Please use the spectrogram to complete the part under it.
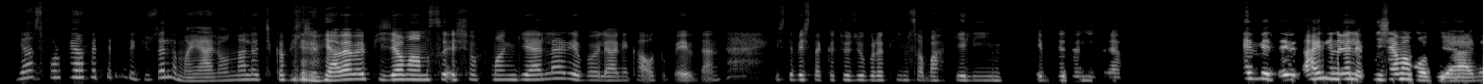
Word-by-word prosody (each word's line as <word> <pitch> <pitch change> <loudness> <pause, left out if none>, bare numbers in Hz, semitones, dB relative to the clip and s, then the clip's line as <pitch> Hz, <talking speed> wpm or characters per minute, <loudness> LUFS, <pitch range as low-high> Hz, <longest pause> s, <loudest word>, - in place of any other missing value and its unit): Ya, 300 +5 -7
spor 320 -1 -13
kıyafetlerim 330 +2 -8
de 275 - -13
güzel 255 +9 -9
ama, 175 -7 -10
yani, 165 +2 -5
onlarla 220 +4 -8
çıkabilirim. 220 -4 -4
Ya, 195 -1 +5
ben, 230 +2 +8
böyle, 245 0 +2
pijamamsı 225 0 +2
eşofman 225 -1 -7
giyerler 230 +5 -3
ya 225 -5 -3
böyle 200 -1 -8
hani. 185 0 -7
Kalkıp - - -13
evden, 475 -1 -8 0.5
işte, 230 0 -14
"5 220 0 -5
dakika 210 0 -12
çocuğu 210 -1 -8
bırakayım 200 0 -9
sabah 195 -1 -11
geleyim, 190 -1 -9 0.3
evime 190 0 -10 0.2
döneceğim." 185 -2 -11 1.2
Evet, 265 -3 +5
evet, 450 0 +7
aynen 255 -1 +6
öyle. 245 -6 +6
Pijama 240 +2 +6
modu 185 -1 +4
yani. 170 +1 +2
220 Hz, 145 wpm, -25 LUFS, 195-250 Hz, 1.2 s, ben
